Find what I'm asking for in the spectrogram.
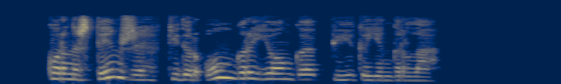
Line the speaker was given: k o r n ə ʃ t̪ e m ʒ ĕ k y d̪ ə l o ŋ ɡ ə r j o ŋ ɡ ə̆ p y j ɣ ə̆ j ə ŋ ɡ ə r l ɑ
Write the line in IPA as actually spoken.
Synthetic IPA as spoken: k o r n ə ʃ t̪ e m ʒ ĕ k y d̪ ə ɾ o ŋ ɡ ə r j o ŋ ɡ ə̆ p y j ɣ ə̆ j ə ŋ ɡ ə r l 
